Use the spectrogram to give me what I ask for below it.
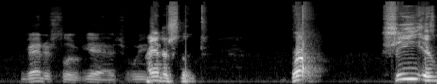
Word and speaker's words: Vandersloot: I can't pronounce this lady's last. She's on Chicago. Her name is Courtney Vandersloot. Vandersloot, yeah.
